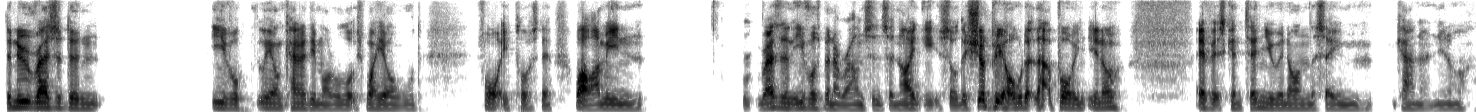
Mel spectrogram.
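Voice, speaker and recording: A man's voice: mid-range voice, fairly even intonation, normal speed, a little mellow. Boastful man on a livestream. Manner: boastful, mocking, reads viewer messages aloud. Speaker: live streamer reading chat. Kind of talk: casual livestream chat.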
